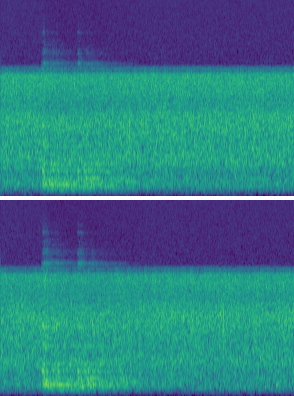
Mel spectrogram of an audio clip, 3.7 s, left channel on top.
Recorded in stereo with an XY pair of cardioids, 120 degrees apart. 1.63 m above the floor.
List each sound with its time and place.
0.5 s a cough: 15° right, 6.5 m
